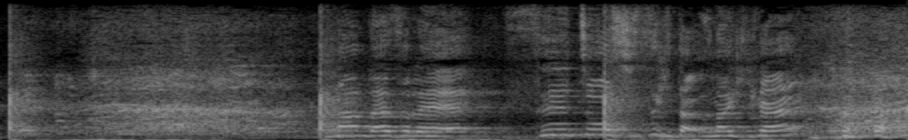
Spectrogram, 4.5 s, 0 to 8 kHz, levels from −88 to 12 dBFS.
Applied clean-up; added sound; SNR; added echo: none; Clapping; 7 dB; reverberation time 0.8 s.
